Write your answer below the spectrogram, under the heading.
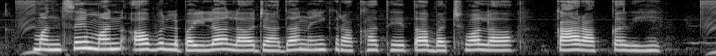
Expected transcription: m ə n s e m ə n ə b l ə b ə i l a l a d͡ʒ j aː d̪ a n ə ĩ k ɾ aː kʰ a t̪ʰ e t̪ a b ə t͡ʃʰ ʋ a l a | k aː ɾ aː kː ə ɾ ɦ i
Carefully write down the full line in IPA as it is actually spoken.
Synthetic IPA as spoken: m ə n s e m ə n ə b l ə b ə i l a l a d͡ʒ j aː d̪ a n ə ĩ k ɾ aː kʰ a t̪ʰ e t̪ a b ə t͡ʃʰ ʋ a l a | k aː ɾ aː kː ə ɾ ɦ i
